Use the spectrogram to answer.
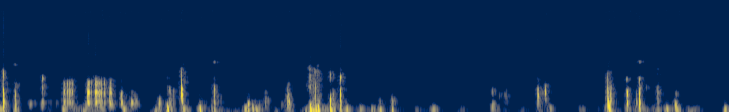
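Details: Adult belly while digesting oats: irregular gurgles, squelches and low rumbles, active normal bowel sounds (borborygmi).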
